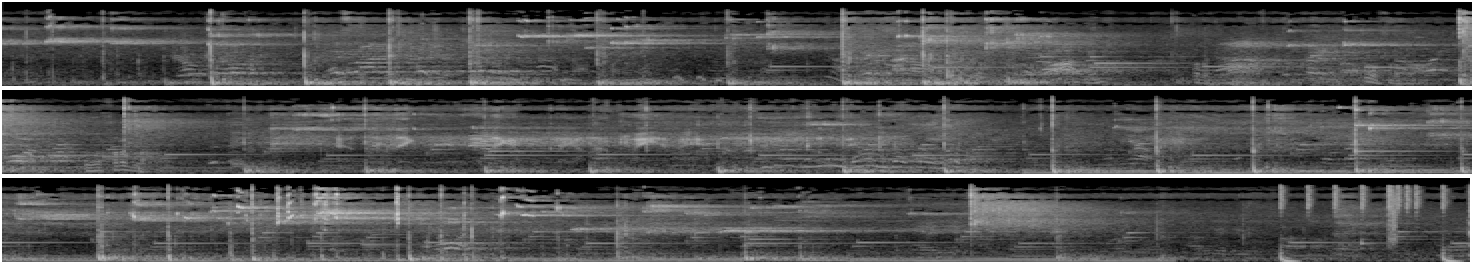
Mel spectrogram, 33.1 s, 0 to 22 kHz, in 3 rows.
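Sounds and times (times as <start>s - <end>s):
basketball bouncing on hardwood: 22.8s - 26.9s.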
